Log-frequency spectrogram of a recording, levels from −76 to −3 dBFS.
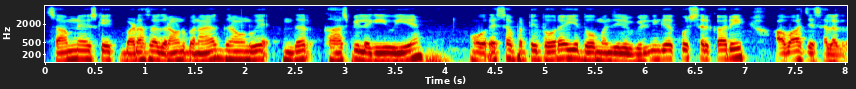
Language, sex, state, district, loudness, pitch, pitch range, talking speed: Hindi, male, Rajasthan, Bikaner, -9 LUFS, 125 Hz, 115-140 Hz, 240 wpm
